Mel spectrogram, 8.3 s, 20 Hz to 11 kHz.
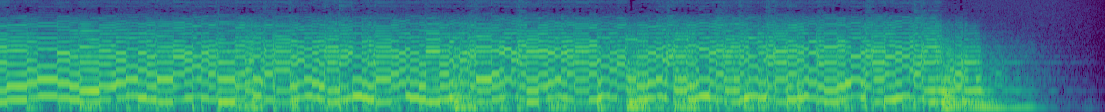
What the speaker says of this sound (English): our next figure takes the same idea and turns it into a sextuplet, a 6-note figure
